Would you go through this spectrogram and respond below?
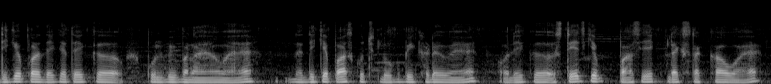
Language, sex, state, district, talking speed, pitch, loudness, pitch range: Hindi, male, Uttar Pradesh, Muzaffarnagar, 225 wpm, 110 Hz, -27 LUFS, 105-125 Hz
